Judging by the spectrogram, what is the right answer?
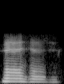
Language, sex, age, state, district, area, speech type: Santali, male, 18-30, West Bengal, Malda, rural, conversation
